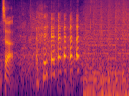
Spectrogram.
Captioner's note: Chanel and audience laughing; chuckles; upbeat music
